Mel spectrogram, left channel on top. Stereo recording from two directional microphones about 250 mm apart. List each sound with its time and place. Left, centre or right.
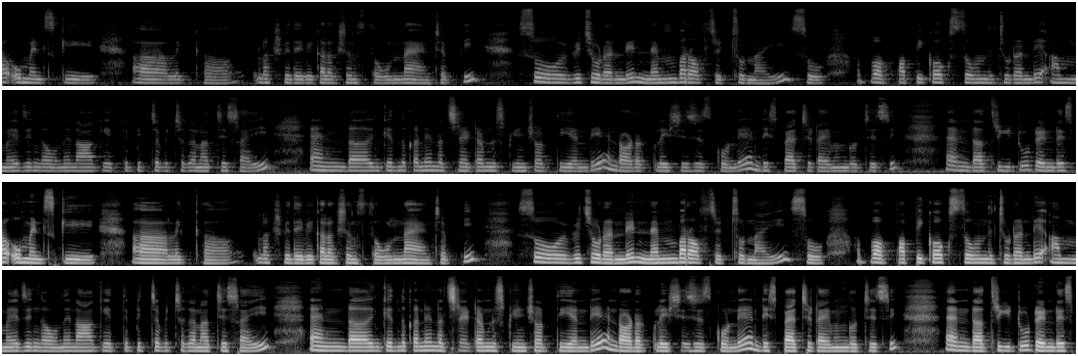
0.0 s a woman's voice: right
